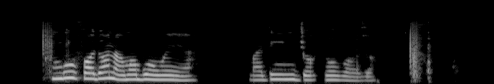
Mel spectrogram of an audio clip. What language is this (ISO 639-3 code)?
ibo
